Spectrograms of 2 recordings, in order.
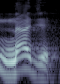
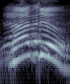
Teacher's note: نون کو جیم سے ملائیں گے، نون کو جب جیم سے ملائیں گے تو ادا ہوگا نج، جیم میں قلقلہ کریں گے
